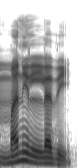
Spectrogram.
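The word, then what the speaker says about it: مَنِ الَّذِي: kurung kita lihat manilafiyah kalau disambung bacanya maniladzi karena kalau kita bacanya disukun Man alladzi nggak bisa bacanya maka kita sukun kaidahnya sukun ketemu sukun menjadi kasroh ini catat sukun ketemu sukun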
